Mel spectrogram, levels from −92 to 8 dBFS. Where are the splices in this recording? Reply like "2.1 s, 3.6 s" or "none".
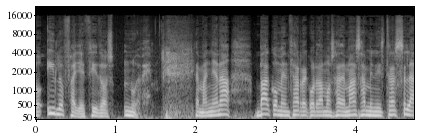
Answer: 2.0 s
